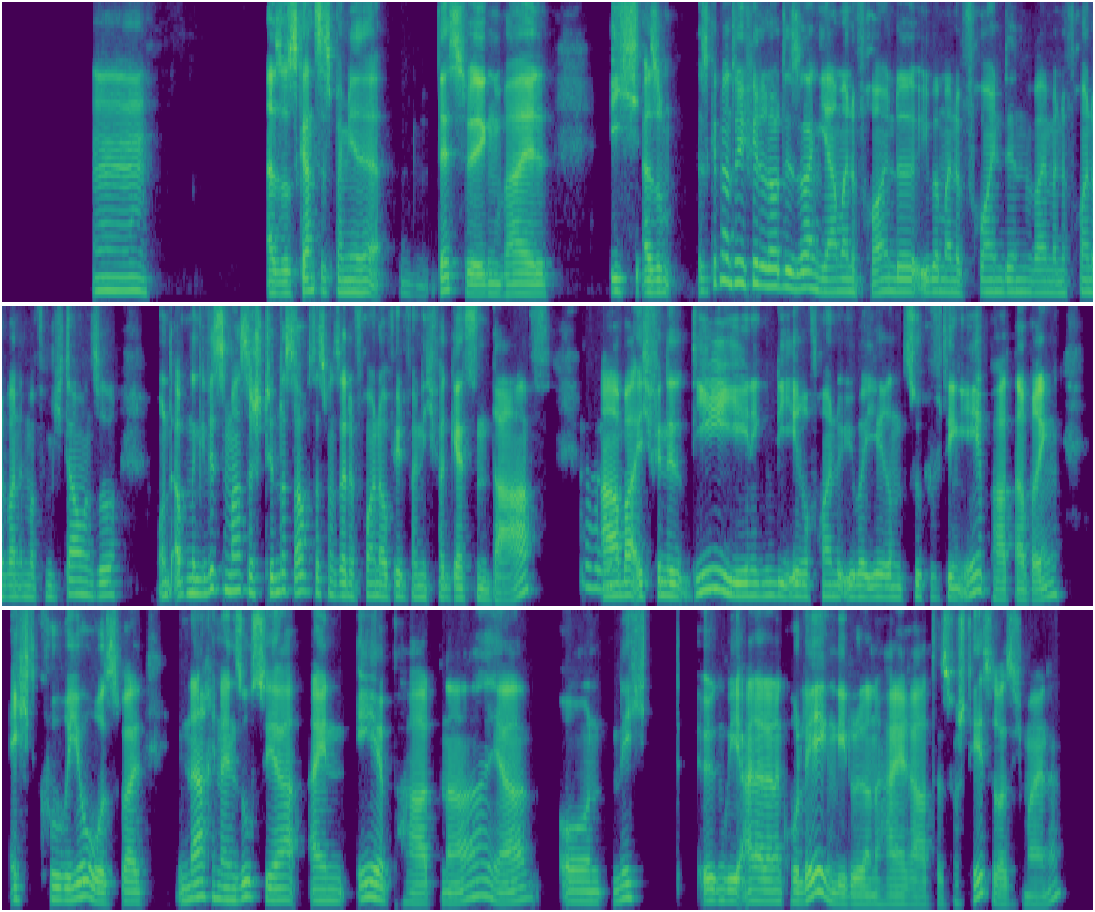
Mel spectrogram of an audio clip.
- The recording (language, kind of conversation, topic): German, podcast, Wie wichtig sind reale Treffen neben Online-Kontakten für dich?
- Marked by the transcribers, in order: stressed: "darf"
